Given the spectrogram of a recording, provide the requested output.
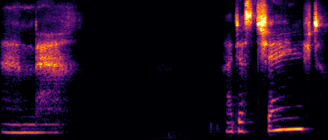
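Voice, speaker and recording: A woman with a Danish accent, her first language Danish, leading a live-streamed spiritual healing session in a halting way, pausing to search for words. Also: lowish voice. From Denmark. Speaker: energy healer.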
